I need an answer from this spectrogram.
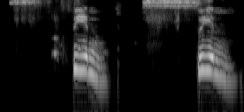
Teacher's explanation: Ketika pengucapan huruf sin ini ada nafas yang ngalir keluar ya. Sin, sin. Nah ini terasa sekali nafasnya ya.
